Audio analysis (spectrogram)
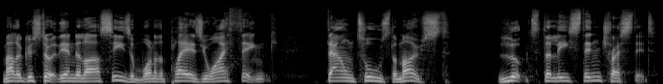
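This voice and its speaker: Croaky fired-up man. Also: on the high side, moderate pace, fairly bright tone. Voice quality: hoarse. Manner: opinionated, emphatic, rhetorical questions. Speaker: fan channel host. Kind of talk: football transfer news commentary.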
